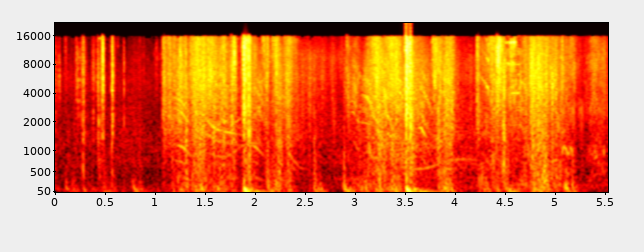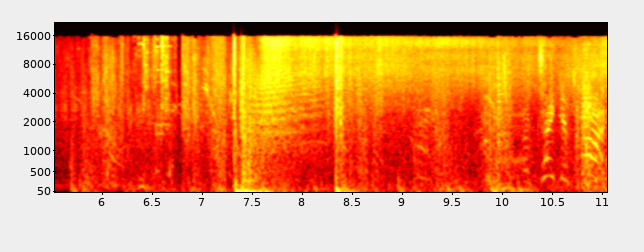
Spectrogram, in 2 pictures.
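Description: Heavy Call of Duty gunfire crashes out in repeated loud bursts and single cracks with thuds and debris, close and intense, while voices talk over the battle.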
